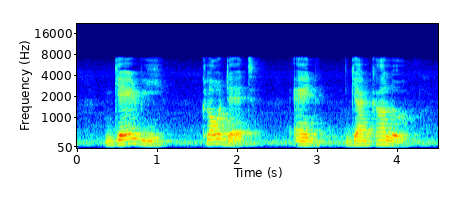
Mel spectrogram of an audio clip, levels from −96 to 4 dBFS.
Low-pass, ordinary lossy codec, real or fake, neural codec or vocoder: 7.2 kHz; none; real; none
